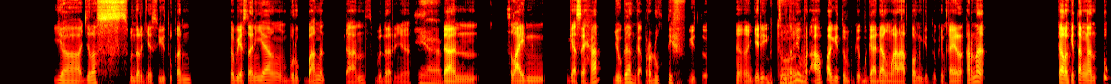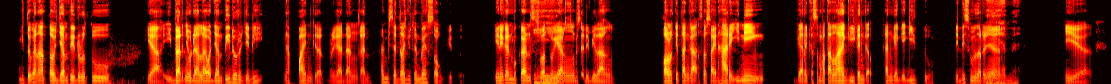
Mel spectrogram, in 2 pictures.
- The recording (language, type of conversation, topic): Indonesian, podcast, Bagaimana layanan streaming mengubah kebiasaan menonton orang?
- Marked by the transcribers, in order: tapping; other background noise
